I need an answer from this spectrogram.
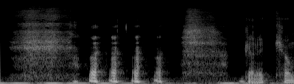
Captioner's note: chuckles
